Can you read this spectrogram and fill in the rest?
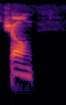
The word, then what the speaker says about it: Zheng: Now, the person behind it, Livia Chung, even though it's spelled Z-H-E-N-G, it's pronounced Chung.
